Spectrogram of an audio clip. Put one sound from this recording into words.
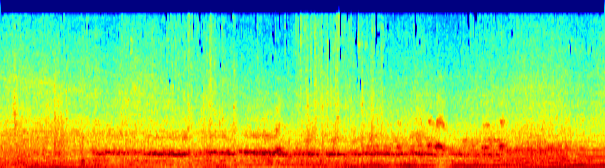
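Wind and road noise rush around the car.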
